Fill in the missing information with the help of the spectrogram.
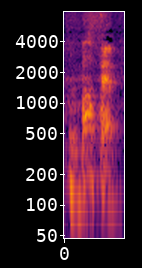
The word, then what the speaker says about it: Mbappé: Mbappé. Och det är nyttigt att man ska in bakom ytan, bakom deras huvudslinning. – Ja, Mbappé, rätt uttal.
